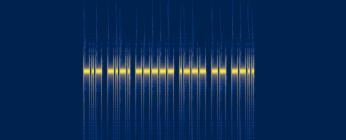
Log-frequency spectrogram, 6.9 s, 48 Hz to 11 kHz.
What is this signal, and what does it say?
Morse code, heard as a keyed tone, about 29 wpm, 700 Hz. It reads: KC0JMZ
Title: USA Call Signs - 6 Characters - 30wpm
